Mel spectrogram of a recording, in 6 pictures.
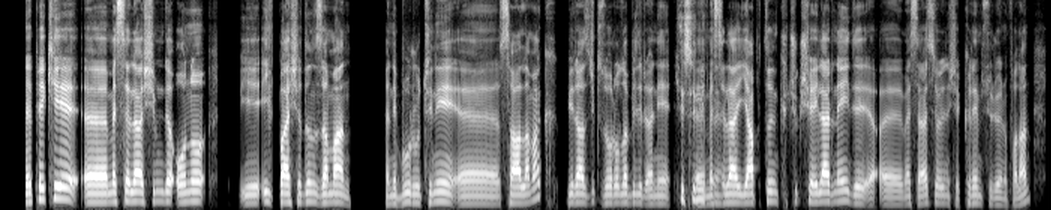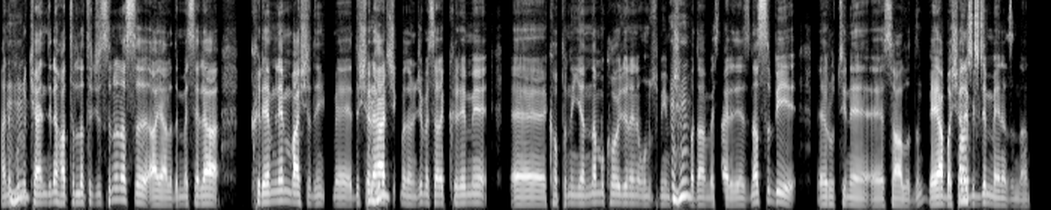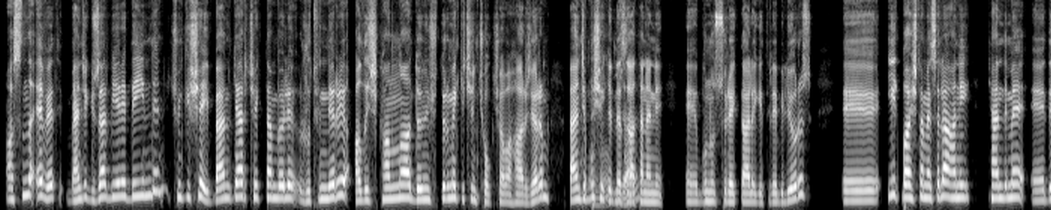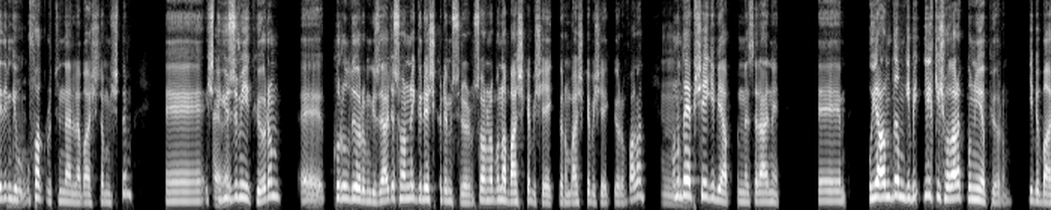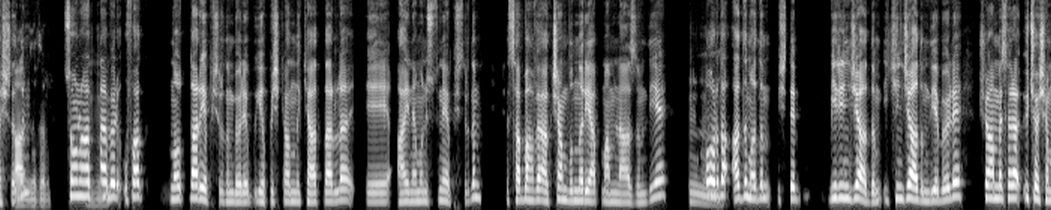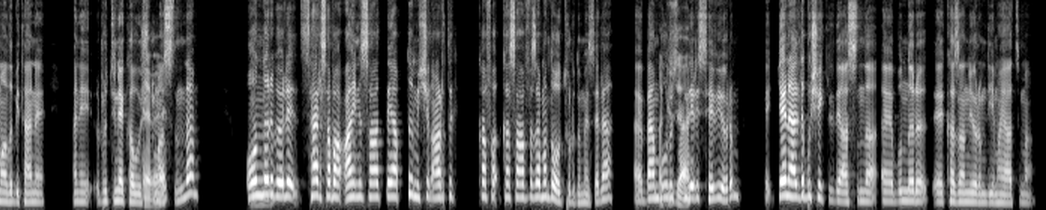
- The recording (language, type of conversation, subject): Turkish, podcast, Yeni bir şeye başlamak isteyenlere ne önerirsiniz?
- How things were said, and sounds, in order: tapping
